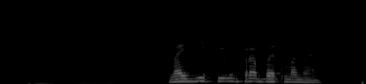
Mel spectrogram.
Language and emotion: Russian, neutral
